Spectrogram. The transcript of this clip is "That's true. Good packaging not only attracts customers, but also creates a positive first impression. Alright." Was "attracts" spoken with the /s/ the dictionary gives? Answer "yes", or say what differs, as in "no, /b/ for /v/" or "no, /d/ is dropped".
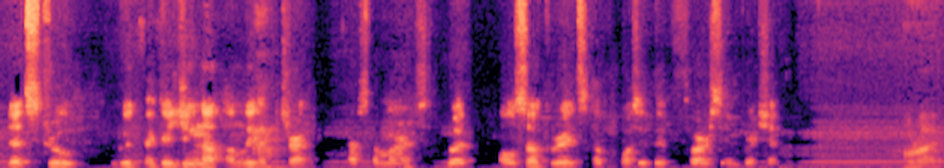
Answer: no, /s/ is dropped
